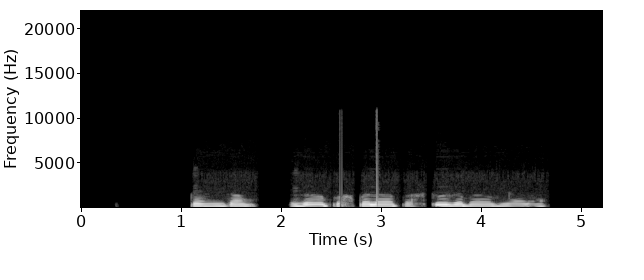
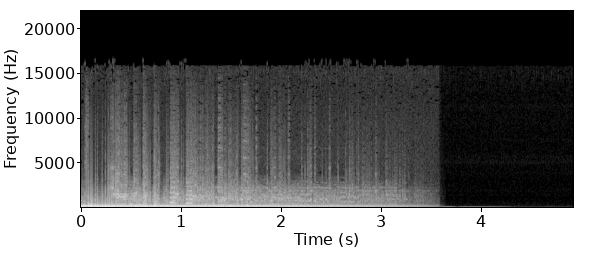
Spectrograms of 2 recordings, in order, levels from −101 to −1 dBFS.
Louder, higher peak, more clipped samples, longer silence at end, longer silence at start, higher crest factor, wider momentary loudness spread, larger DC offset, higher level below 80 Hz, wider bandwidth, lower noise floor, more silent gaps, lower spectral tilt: about the same, -21 LUFS vs -20 LUFS; second, -4 dBFS vs 0 dBFS; neither; second, 0.55 s vs 1.45 s; first, 1.1 s vs 0 s; about the same, 18 dB vs 20 dB; second, 12 LU vs 16 LU; neither; second, -60 dBFS vs -32 dBFS; second, 2.6 kHz vs 12.5 kHz; first, under -90 dBFS vs -77 dBFS; first, 1.78-2.08 s, 3.46-3.50 s vs none; first, -12 dB/octave vs -7.5 dB/octave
